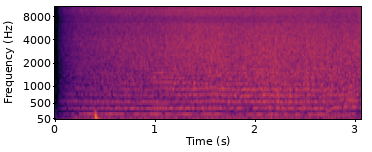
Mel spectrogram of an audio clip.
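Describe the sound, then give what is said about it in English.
An aerial surveillance drone's propellers spin up into a steady, buzzing whir that stays loud as it lifts into the air, guided by an 18-year-old operator with a hand controller, with a brief thump near the start and no voices. “An aerial surveillance drone lifts into the air.”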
